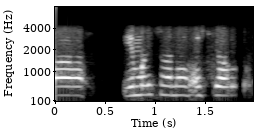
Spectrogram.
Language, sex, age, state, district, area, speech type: Kashmiri, female, 45-60, Jammu and Kashmir, Ganderbal, rural, conversation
